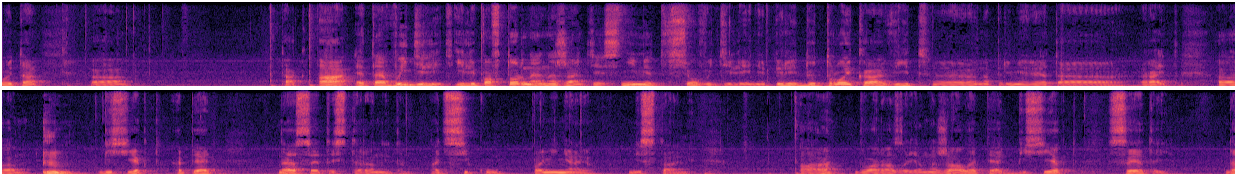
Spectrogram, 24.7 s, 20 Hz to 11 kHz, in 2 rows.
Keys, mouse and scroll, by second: 1.6 ctrl+a, 2.7 a, 3.0 a, 4.8 a, 7.0 a, 7.6 KP_3, 13.3-16.4 drag, 17.7-19.9 drag, 20.0 a, 20.2 a, 21.8-23.7 drag.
